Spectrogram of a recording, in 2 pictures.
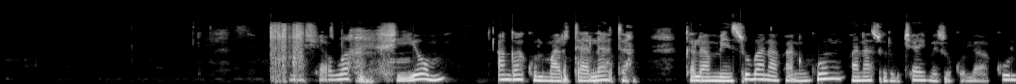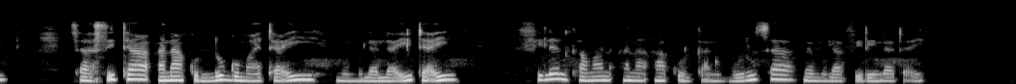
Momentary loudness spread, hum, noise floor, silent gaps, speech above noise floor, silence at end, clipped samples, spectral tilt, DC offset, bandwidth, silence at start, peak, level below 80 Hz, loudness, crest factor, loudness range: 13 LU; none; -73 dBFS; none; 59 dB; 0.95 s; under 0.1%; -5.5 dB/octave; under 0.1%; 7.6 kHz; 2.7 s; 0 dBFS; -54 dBFS; -14 LUFS; 16 dB; 7 LU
